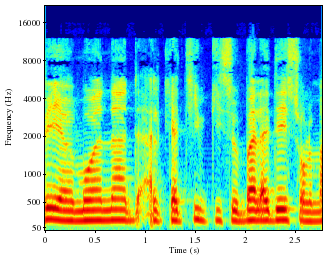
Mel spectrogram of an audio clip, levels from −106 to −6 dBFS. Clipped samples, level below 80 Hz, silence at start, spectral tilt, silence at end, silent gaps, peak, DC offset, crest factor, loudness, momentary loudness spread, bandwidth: under 0.1%; -58 dBFS; 0 s; -6.5 dB/octave; 0 s; none; -2 dBFS; under 0.1%; 14 dB; -17 LUFS; 8 LU; 12.5 kHz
